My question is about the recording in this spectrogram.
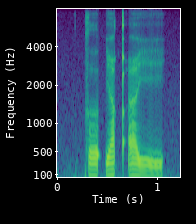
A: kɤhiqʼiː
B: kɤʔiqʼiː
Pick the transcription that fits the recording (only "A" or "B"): B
